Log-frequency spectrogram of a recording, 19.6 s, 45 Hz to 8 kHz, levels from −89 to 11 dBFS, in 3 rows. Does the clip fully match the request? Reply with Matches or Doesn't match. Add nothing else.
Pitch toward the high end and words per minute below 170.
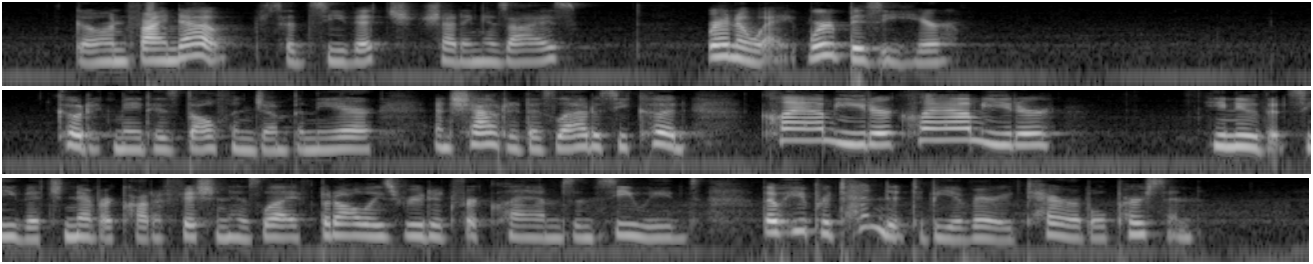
Doesn't match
